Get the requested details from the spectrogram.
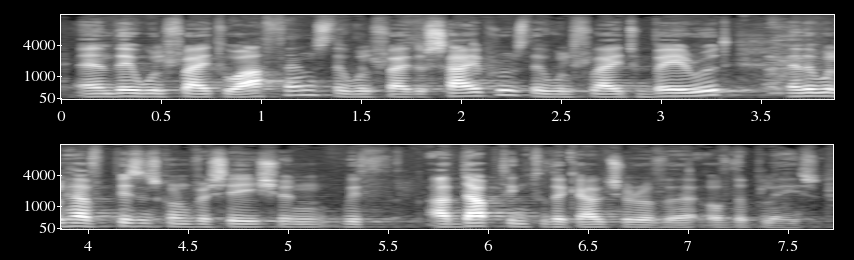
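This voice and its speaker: Man speaking haltingly at a business panel. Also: mid-range voice, a little mellow, slight background noise. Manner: halting, repeats words, builds to rallying lists. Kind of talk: conference panel talk. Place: hotel conference room.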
